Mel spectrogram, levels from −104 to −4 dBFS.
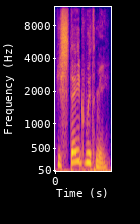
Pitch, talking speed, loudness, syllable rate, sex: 160 Hz, 245 wpm, -19 LUFS, 4.3 syllables/s, male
